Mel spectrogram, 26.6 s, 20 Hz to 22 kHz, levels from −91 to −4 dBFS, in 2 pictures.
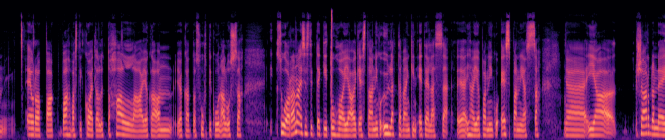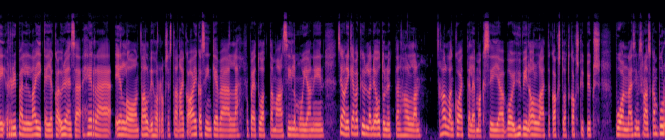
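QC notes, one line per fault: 6.64 s, file tags played as audio: embedded cover-picture data decoded as samples, giving a hard-edged, very loud white-noise click of static lasting only milliseconds.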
